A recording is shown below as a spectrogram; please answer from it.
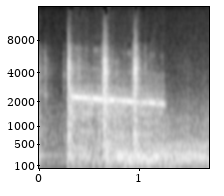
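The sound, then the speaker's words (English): A radio drama sound effect of a rocket ship's front assembly motors starting: three sharp clicks sound over a thin, high whine that cuts off, leaving a low rumble running on. “After jettisoning the first stage of the rocket ship, it becomes a runaway and almost collides with the rocket ship. Prepare to jettison tail section. Start the front assembly motors.”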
